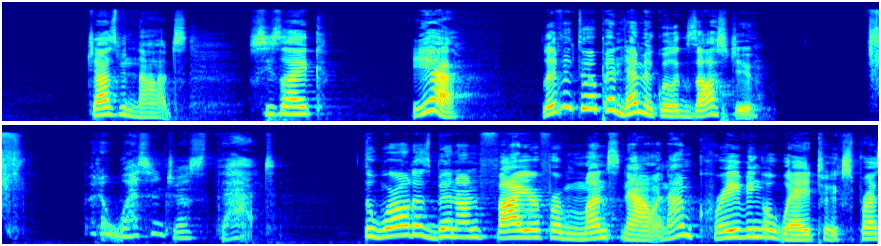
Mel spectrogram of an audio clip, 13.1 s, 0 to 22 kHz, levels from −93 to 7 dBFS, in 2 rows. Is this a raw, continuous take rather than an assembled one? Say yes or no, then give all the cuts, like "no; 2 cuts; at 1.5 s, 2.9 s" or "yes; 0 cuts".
yes; 0 cuts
